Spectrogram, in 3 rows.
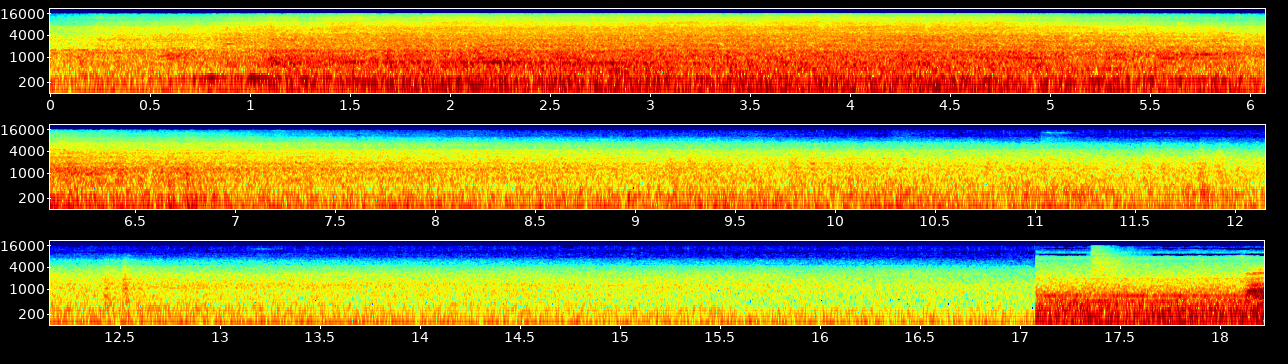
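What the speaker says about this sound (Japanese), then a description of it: "3番乗り場に配送電車が参ります。危険ですから黄色い線まで下がりください。" A 12200 series train pulls in at a station platform with a loud, broad rumble that gradually fades as it slows. A sharper burst of noise rises at the very end.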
